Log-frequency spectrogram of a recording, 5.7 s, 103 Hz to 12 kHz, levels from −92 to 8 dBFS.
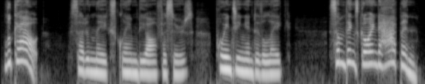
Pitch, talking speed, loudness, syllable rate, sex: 240 Hz, 150 wpm, -16 LUFS, 5.7 syllables/s, female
